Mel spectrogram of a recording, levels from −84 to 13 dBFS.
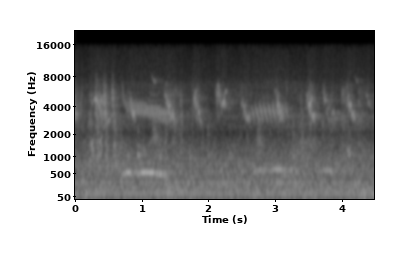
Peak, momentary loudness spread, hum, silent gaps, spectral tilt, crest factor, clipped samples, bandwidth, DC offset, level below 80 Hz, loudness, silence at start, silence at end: -14 dBFS; 5 LU; none; none; -3.5 dB/octave; 16 dB; under 0.1%; 16 kHz; under 0.1%; -46 dBFS; -28 LUFS; 0 s; 0 s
